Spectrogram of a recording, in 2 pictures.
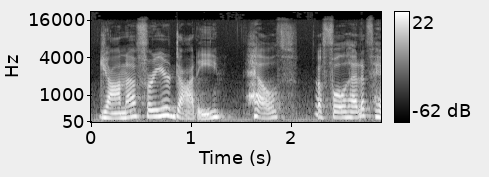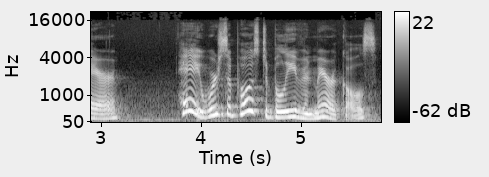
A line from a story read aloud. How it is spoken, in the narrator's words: he exclaimed when Shahir smirked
